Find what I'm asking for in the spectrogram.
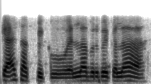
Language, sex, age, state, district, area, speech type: Kannada, male, 18-30, Karnataka, Bangalore Rural, rural, conversation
